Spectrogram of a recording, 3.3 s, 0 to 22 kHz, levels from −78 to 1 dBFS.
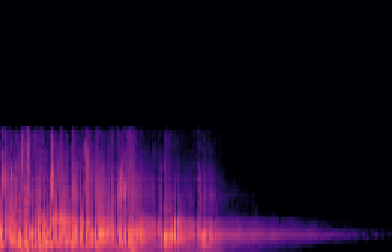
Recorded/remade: remade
